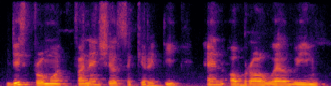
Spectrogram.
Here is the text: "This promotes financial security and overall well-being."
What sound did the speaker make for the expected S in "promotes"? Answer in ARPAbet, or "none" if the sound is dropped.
none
